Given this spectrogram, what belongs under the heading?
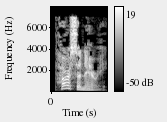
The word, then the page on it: parcenary: British English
